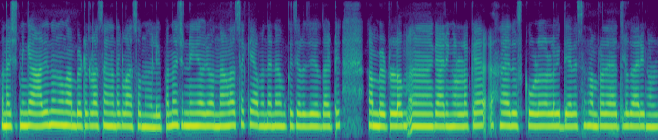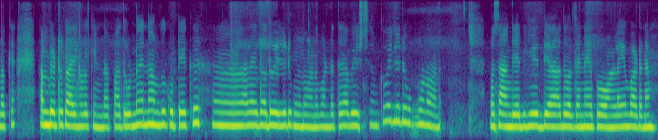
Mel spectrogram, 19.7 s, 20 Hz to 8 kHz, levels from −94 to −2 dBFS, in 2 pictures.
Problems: background sounds at intervals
